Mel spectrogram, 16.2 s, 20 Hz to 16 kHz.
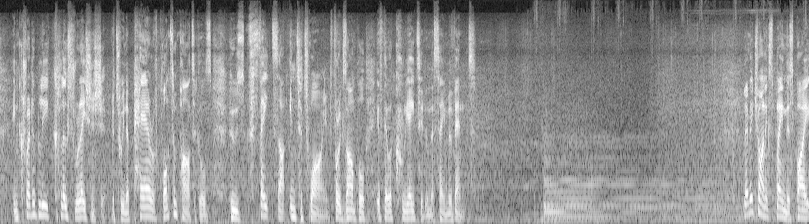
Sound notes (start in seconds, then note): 9.5 traffic hums; 10.7 contemplative music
